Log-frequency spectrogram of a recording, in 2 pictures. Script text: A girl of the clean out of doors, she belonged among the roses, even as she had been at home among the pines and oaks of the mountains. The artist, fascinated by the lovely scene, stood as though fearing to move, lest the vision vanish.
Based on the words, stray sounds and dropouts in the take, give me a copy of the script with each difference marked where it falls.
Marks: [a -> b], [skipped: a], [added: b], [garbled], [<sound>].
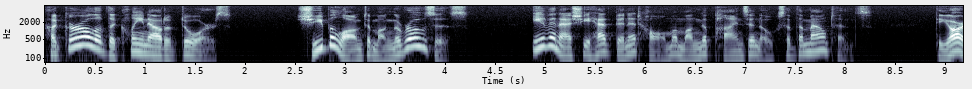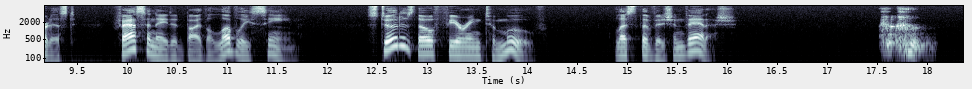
A girl of the clean out of doors, she belonged among the roses, even as she had been at home among the pines and oaks of the mountains. The artist, fascinated by the lovely scene, stood as though fearing to move, lest the vision vanish. [throat clearing]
